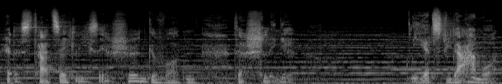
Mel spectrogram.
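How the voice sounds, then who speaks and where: An actor playing a bossy, wry middle-aged theatre director in a German radio drama, swinging between muttered asides and barked orders. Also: male voice, low-pitched, big pitch swings, moderate pace, over music. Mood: brisk, pleased.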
